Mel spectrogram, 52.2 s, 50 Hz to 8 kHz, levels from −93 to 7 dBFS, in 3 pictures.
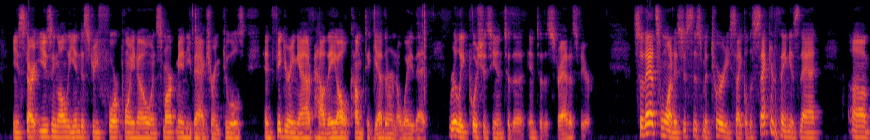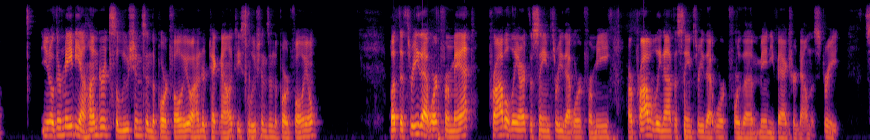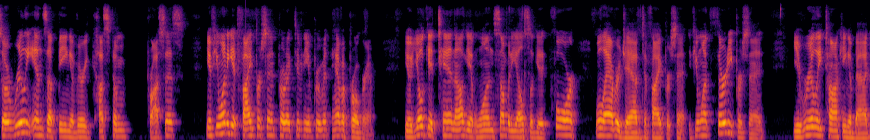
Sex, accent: male, American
